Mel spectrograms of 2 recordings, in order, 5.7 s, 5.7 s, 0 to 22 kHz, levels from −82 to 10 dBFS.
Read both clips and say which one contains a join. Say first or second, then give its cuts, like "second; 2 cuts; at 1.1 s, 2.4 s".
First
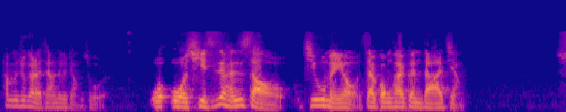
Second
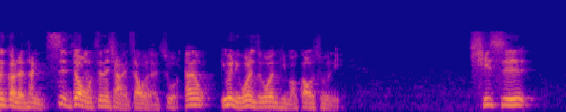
first; 2 cuts; at 1.3 s, 2.9 s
